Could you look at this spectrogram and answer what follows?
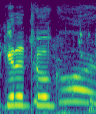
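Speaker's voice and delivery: squeaky high mock shout; high mock coach call. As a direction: yelp it way up high, jokingly. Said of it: "I probably would be like".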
